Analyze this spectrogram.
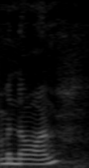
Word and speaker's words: Manon: be a thing, but it's not Manon, it's not Maninon, it's not Manu, it's Mano. If you speak French, like you've heard this name before.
